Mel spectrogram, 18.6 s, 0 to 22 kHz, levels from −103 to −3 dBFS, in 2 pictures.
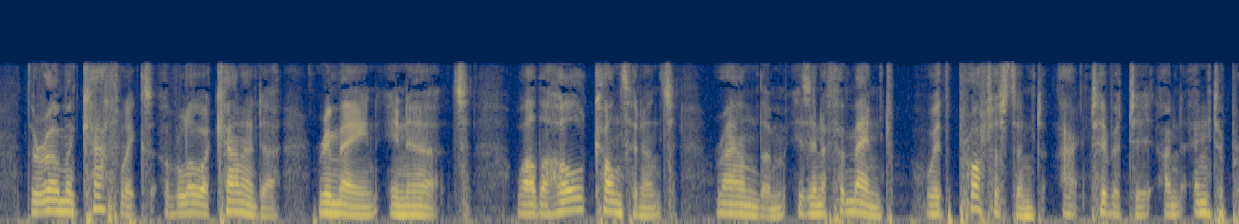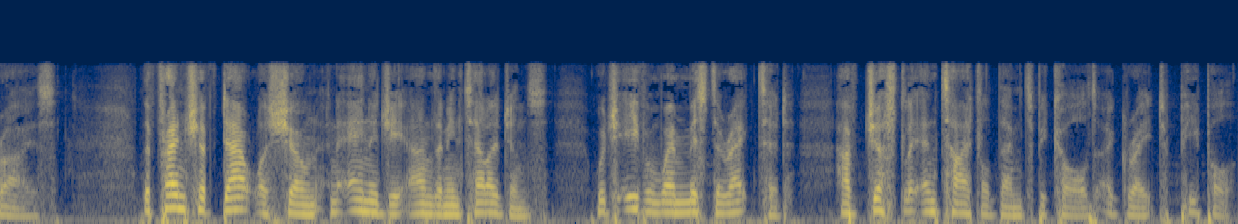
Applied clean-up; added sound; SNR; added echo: none; none; none; none.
